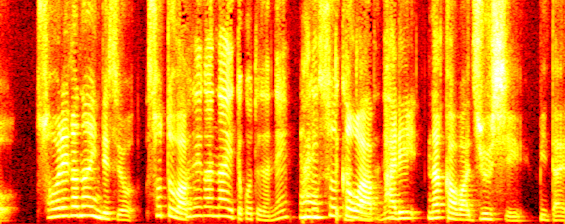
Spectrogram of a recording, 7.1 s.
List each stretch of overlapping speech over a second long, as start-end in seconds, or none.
3.7-5.0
